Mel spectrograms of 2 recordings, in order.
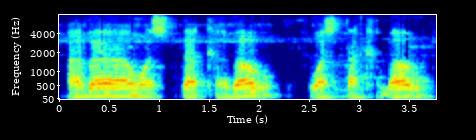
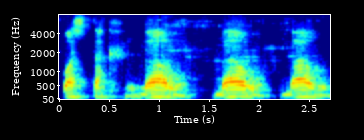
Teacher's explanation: Jadi ada praktek tafkhim yang harus kita berikan di situ, haknya dari huruf ro. Jadi tidak datar bibirnya ya, agak diangkat. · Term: ro yang dibaca tafkhim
